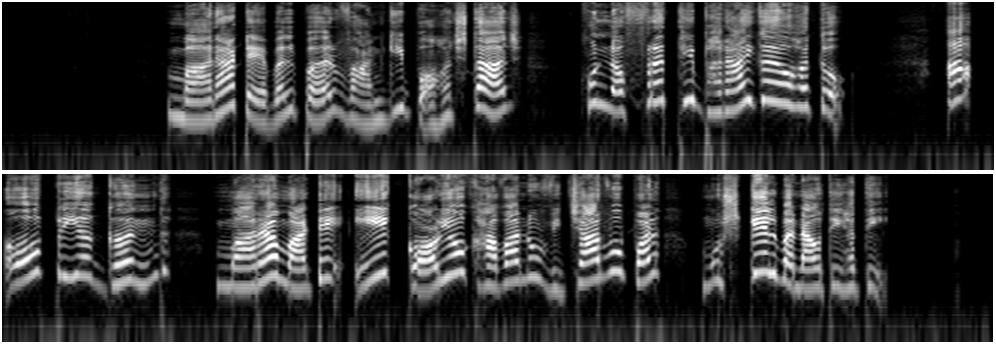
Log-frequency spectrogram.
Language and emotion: Gujarati, disgusted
